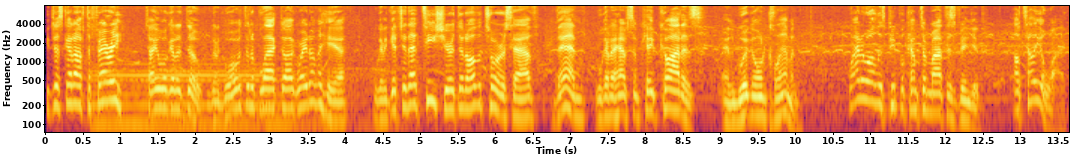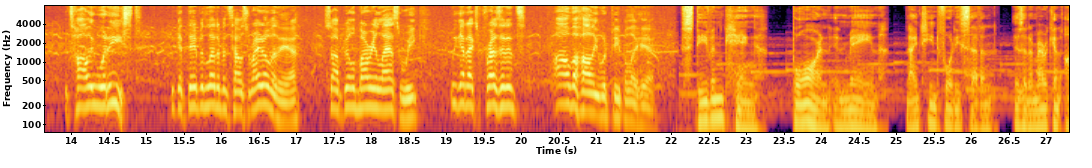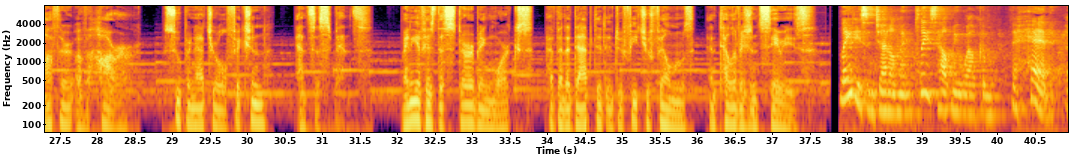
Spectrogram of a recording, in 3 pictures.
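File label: NARRATION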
